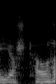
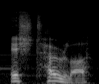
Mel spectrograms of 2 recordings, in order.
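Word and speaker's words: Y'shtola: to bed uh I've never heard anyone say Yos TOA like that uh I I'll say it however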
